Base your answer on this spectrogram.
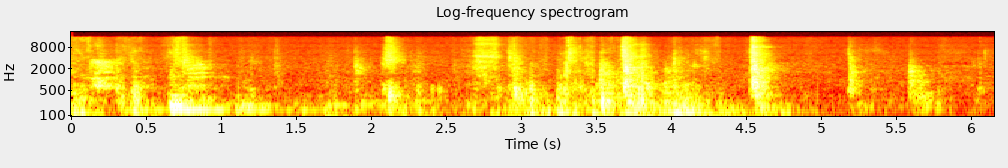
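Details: French Bulldog waking its owner: low, throaty grunts and snuffling, strongest early on, mixed with sharp rustling clicks and taps throughout.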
